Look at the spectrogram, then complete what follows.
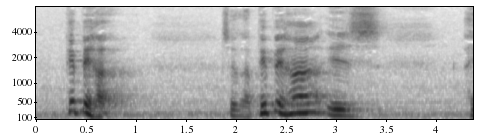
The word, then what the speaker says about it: pepeha: say with me P we break it into syllables P ha Pepa so a Pepa is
